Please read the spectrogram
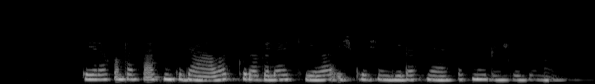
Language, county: Lithuanian, Vilnius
